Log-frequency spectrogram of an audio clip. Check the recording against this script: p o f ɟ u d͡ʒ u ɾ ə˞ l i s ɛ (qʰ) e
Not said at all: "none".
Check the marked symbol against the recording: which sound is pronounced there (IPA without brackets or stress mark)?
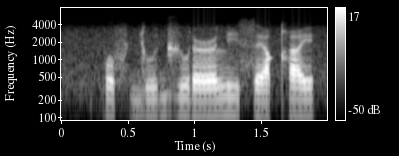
qʰ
